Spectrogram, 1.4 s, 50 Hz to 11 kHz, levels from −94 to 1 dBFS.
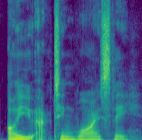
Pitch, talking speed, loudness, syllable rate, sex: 110 Hz, 170 wpm, -16 LUFS, 6.4 syllables/s, male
